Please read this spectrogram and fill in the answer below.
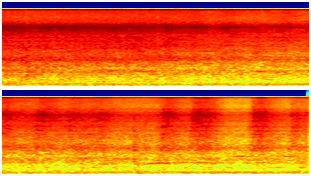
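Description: Wet ground onion-tomato masala paste sizzling loudly in hot mustard oil in a metal kadai as it is stirred with a wooden spatula. The sizzle slowly dies down as the paste cools the oil.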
